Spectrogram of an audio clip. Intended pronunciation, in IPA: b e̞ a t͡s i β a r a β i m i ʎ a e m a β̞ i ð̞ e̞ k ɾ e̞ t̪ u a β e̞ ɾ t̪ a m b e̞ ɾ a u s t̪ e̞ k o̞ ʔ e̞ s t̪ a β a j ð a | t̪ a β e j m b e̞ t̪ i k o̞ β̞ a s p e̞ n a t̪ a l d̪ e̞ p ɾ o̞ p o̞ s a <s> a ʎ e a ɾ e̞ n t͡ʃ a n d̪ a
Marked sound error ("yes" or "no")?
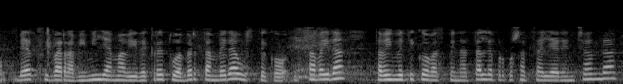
yes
